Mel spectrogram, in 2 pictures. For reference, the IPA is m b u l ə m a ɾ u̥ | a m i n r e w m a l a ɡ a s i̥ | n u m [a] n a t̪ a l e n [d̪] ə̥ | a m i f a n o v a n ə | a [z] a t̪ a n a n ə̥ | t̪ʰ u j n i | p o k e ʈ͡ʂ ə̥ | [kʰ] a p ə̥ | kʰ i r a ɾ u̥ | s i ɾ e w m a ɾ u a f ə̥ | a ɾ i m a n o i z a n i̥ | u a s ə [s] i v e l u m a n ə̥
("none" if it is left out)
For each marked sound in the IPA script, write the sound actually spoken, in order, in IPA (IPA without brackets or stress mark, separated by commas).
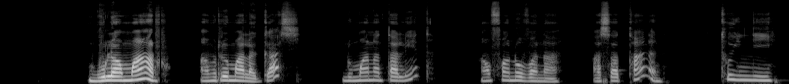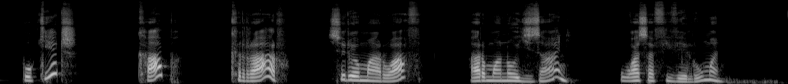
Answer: a, t̪, s, kʰ, f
